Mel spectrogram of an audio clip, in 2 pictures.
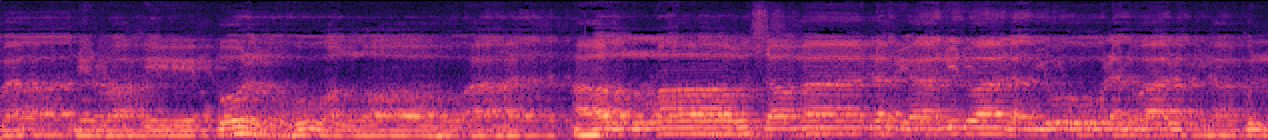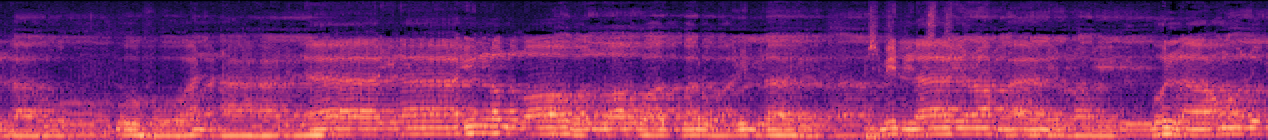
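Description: Male voices chanting an Islamic prayer recitation in Arabic through microphones and a PA, in long, drawn-out melodic lines with held notes, between the short Quranic surahs of a communal prayer.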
